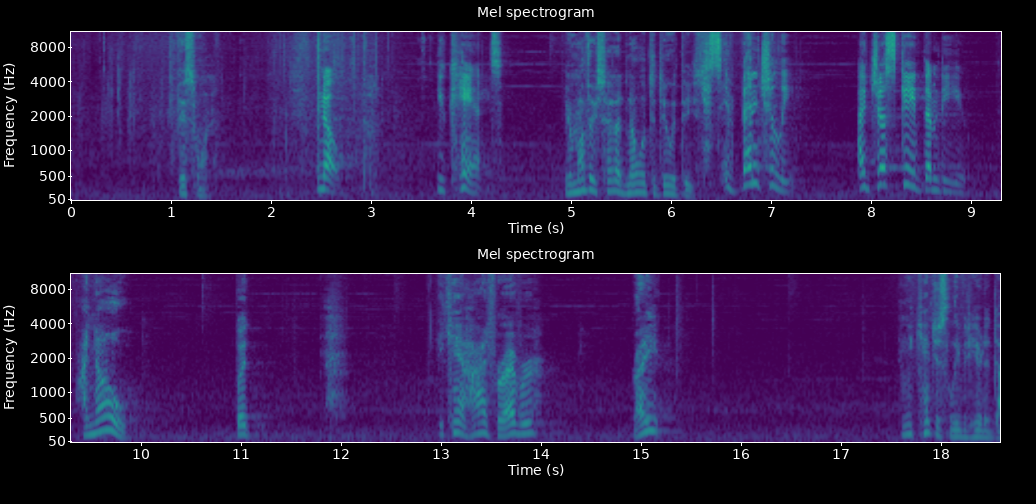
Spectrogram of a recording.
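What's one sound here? A teenage boy speaks softly and earnestly, close by.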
